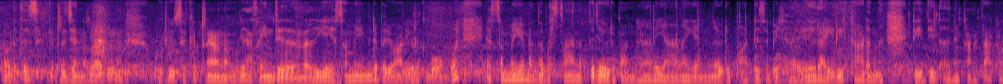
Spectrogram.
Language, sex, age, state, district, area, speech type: Malayalam, male, 18-30, Kerala, Idukki, rural, spontaneous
